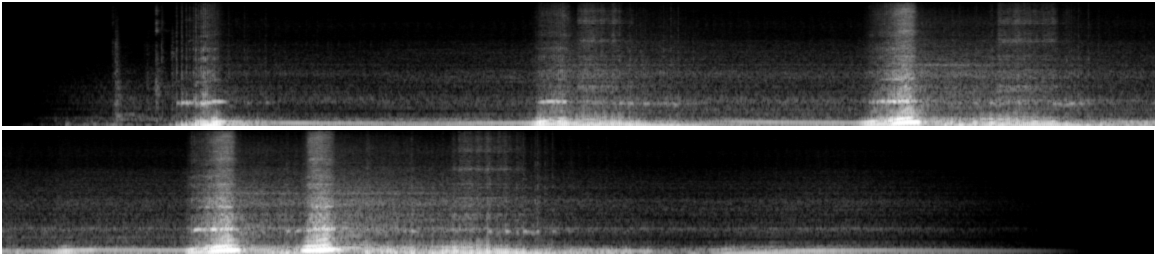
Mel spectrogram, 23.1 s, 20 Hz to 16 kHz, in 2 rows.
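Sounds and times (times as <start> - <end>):
1956 Jensen 541 car: 0.6 - 22.2.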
